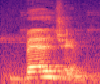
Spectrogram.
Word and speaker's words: Belgium: one Bahrain Bahrain Bahrain next one is Belgium Belgium so again there are two sleepers and the stress is on the first level Bell gym Belgium Belgium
